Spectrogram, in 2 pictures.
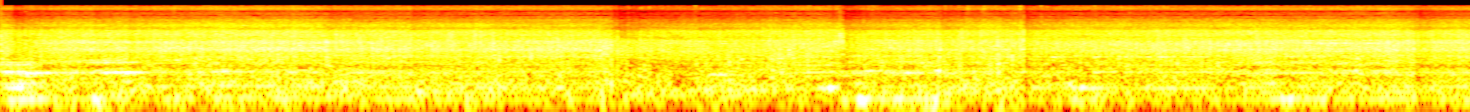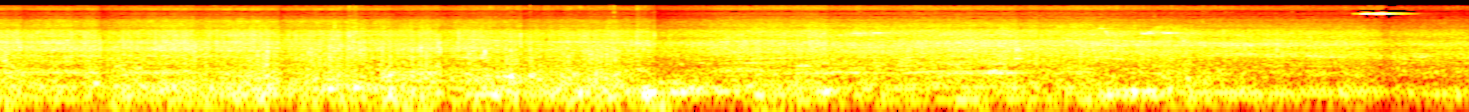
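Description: Motorcycle riding along a rough gravel road: the engine runs steadily under wind and tyre rumble, with a few jolts from the uneven surface.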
